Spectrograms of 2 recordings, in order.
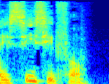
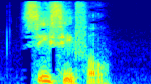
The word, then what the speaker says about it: Sísifo: How do you say Sisyphus in Spanish? You say Sísifo. Sísifo.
